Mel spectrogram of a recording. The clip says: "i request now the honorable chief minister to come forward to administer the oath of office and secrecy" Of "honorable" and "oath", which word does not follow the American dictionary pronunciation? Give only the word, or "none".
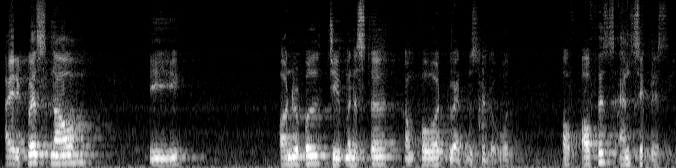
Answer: oath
